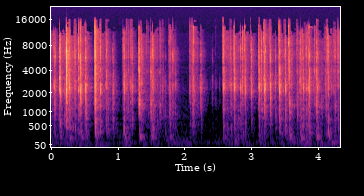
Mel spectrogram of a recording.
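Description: Both hands type continuously with fingertips and medium nails, pressing and tapping the round plastic keycaps of a black, medium-sized, hollow-bodied retro typewriter-style mechanical keyboard with metal-look trim and a silver return lever, resting on a fluffy blanket. Quick, bright, clacky key clicks come in an uneven run, with a short pause just past the two-second mark before the typing resumes. Each click is sharp and dies away almost at once.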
